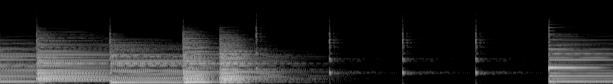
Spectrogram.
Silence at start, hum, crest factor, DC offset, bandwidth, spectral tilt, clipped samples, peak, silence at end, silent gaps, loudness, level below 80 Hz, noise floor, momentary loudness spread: 0 s; none; 20 dB; under 0.1%; 8 kHz; -8.5 dB/octave; under 0.1%; -4 dBFS; 0 s; none; -22 LUFS; -54 dBFS; -64 dBFS; 24 LU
